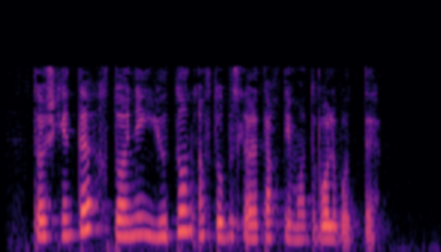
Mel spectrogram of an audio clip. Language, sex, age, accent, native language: Uzbek, female, 18-24, Farg'ona, Uzbek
